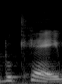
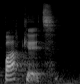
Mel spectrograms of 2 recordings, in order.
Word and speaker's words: Bucket: But her surname, the couple surname is supposed to be pronounced bouquet, which is always emphasized. – Bouquet. – But it's spelt bucket. – Oh. – So every time someone reads their surname to her, they say bucket, and then she turns around, no, it's bouquet.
